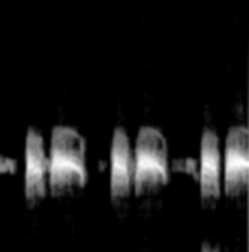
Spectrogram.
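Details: Cooing of a spotted dove, used as a lure for wild doves: hoarse, low two-note phrases, a clipped first coo then a drawn-out falling second, given three times in steady succession over a quiet background.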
